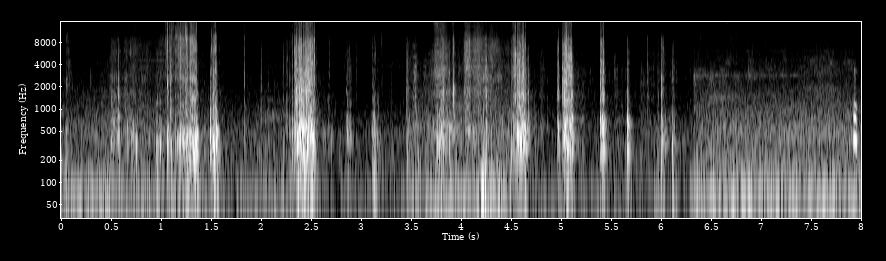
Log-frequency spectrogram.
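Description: A white plastic winter-sowing container being pulled open and handled: a run of irregular plastic crinkles and scrapes that stops about six seconds in.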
